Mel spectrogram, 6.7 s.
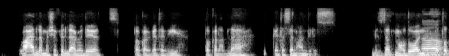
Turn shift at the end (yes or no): no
